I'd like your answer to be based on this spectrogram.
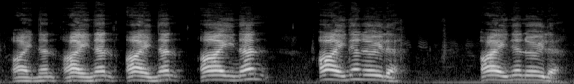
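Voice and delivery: sarcastic yes-yes building up; mock agreement. Real, not acted.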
